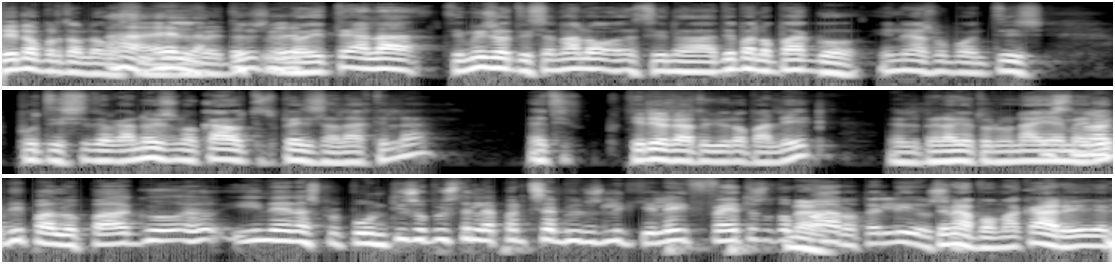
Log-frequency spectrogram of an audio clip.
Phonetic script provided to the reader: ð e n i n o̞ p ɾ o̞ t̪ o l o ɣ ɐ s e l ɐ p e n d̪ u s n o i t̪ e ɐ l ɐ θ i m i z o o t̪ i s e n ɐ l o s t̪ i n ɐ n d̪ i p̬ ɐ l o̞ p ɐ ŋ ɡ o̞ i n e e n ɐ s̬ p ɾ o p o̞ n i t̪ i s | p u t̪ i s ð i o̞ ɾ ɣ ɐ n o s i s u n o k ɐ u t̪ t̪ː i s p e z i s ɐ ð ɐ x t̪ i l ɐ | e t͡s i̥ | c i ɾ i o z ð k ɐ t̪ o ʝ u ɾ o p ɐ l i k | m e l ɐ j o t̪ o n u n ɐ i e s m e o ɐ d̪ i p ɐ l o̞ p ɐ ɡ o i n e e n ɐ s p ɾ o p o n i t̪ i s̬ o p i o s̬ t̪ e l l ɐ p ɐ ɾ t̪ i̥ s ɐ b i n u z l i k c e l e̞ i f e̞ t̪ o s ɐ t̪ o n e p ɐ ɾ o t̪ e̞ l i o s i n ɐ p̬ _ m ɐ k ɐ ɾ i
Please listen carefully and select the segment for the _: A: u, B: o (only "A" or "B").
B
